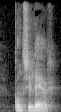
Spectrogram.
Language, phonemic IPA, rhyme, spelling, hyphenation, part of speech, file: Dutch, /ˌkɔn.si.liˈɛːr/, -ɛːr, conciliair, con‧ci‧li‧air, adjective, Nl-conciliair.ogg
- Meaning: conciliar, pertaining to a church council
